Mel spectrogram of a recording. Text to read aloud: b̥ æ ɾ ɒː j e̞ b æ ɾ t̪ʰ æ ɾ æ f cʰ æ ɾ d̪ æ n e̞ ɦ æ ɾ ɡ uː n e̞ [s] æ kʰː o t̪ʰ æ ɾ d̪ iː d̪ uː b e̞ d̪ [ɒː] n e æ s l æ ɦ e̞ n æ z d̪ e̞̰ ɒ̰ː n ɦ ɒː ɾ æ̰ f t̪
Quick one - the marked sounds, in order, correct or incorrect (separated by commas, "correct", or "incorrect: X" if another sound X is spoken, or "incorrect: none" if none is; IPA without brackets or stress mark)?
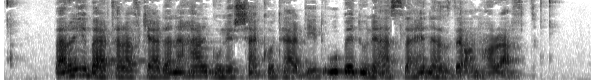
incorrect: ʃ, incorrect: uː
